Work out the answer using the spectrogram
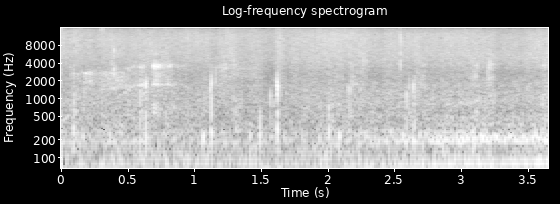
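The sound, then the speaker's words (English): Footsteps crossing a road on foot toward a hillside outdoors: a few irregular, soft scuffing steps over a steady low background rumble. “So we just crossed the road. Walking over here to this hillside”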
